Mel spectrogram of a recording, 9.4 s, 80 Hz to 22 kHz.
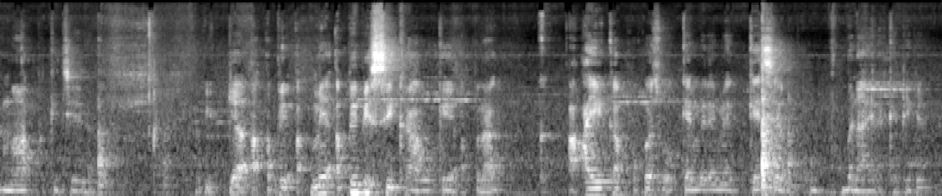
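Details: Adult man with stammering, speaking continuously for about 10 minutes as reading and storytelling practice on day 3 of a daily fluency routine that includes breathing and relaxation exercises; stammering.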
